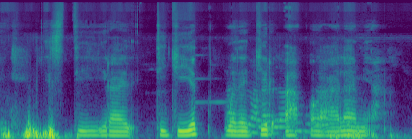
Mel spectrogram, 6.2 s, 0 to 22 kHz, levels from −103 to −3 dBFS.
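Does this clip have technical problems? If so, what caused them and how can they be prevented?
Yes. A call bitrate drop runs from 0.44 to 1.55 s: the encoder's rate falls from 32 to 17 kbps and stays at its lowest for about 1.05 s, so the speech is coded more coarsely and sounds rough and muffled until the rate recovers. Reserving steadier network bandwidth for the call and setting a higher minimum encoder bitrate would prevent this.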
